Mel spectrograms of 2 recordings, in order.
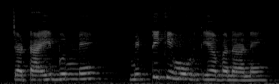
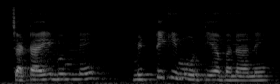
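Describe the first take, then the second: The two takes are said the same way.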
